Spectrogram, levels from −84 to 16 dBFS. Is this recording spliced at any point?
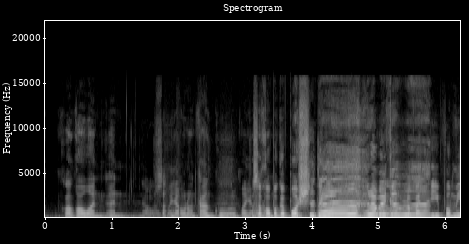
no; 0 cuts

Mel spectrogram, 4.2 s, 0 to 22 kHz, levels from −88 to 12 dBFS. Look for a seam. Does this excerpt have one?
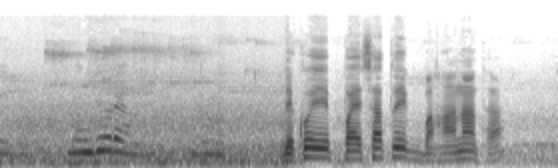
yes; 1 cut; at 1.7 s

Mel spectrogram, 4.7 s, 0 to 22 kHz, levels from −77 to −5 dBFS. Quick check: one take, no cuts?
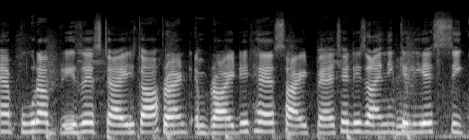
no; 1 cut; at 1.6 s

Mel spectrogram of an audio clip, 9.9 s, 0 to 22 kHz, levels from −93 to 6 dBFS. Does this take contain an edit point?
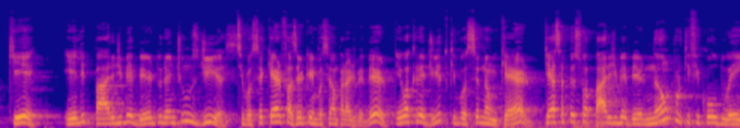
yes; 3 cuts; at 3.1 s, 5.2 s, 7.1 s

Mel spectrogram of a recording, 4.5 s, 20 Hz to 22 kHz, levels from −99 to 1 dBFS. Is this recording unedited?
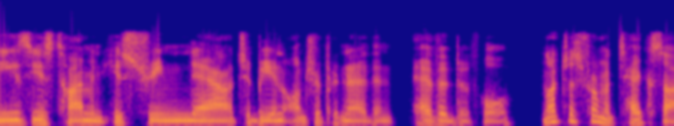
yes; 0 cuts

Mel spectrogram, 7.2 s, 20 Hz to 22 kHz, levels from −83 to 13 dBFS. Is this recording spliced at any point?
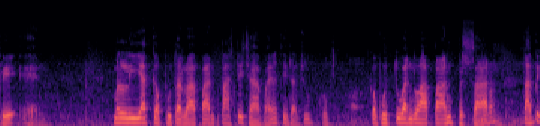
yes; 1 cut; at 4.9 s

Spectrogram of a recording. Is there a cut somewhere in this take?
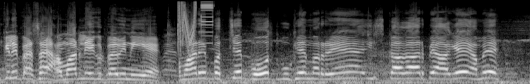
yes; 1 cut; at 1.7 s

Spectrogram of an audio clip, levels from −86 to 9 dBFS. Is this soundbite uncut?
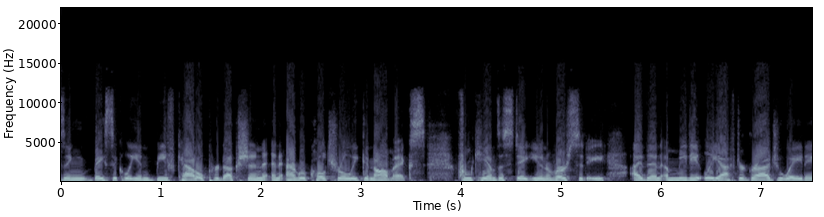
no; 1 cut; at 2.4 s

